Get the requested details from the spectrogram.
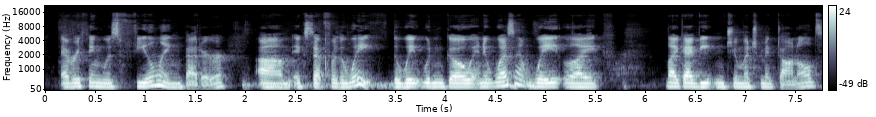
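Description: A woman speaks in an unremarkable speaking voice at a moderate pace, her intonation fairly even. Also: fairly low pitch for a woman. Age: 40s. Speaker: patient. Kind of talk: personal testimony in interview.

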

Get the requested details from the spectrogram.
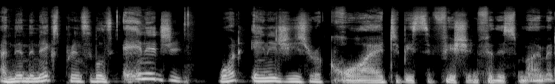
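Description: A man talks fairly quickly with lively intonation and an Australian accent. The sound is dry and close, with no echo. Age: 60s. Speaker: motivational coach. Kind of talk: interview. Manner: animated.

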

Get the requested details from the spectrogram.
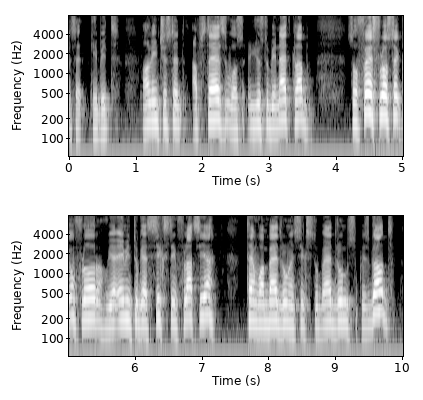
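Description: A man with an Italian accent, high pitch, ordinary pitch variation and a fairly quick pace. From Italy. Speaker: solicitor and property investor. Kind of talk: live presentation. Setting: stage with audience. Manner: animated.

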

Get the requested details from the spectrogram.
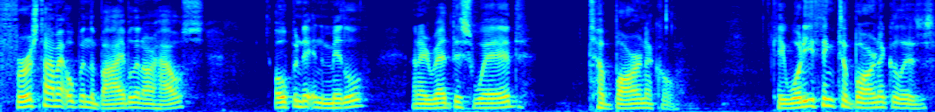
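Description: Speaking in a strong Liverpool accent, a man uses a medium pitch, ordinary pitch variation and an animated tone at a fairly quick pace, broken by long, frequent pauses over a quiet background. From Liverpool, England. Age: 40s. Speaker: former pro skateboarder. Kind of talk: testimony.

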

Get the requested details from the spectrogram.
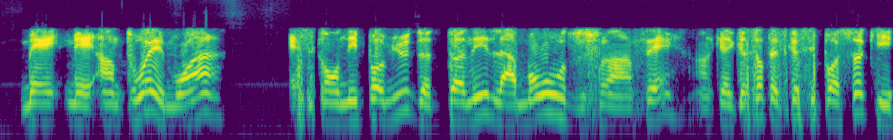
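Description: At a moderate pace, a man with a fairly high voice speaks with ordinary pitch variation. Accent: Quebec. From Quebec, Mont-Laurier region. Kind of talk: casual interview.

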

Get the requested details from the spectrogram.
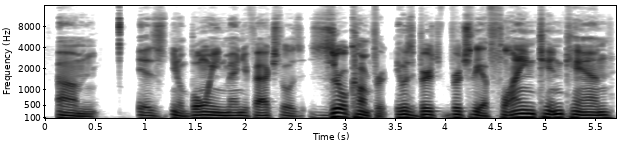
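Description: Very deep, low-pitched man with an American accent. The recording is very clean and dry, with a silent background, close sound and no echo. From US Upper Midwest (Grafton, North Dakota). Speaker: son of a WWII veteran sharing his father's memoir. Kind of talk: radio interview. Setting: radio studio.

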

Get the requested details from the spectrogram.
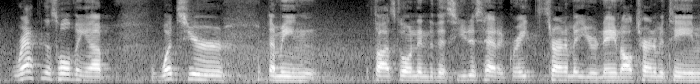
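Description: A man with a fairly high voice, a fairly quick pace and fairly even intonation, over noticeable background noise. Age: 40s. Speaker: podcast host. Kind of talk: casual interview.

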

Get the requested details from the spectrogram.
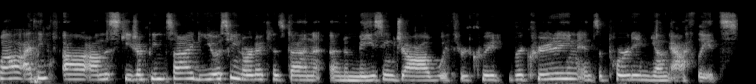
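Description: Here is an ordinary speaking voice: a woman with an American accent and a fairly high pitch. She speaks at a moderate pace with ordinary pitch variation and hardly any pauses. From Wisconsin. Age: 20s. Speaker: ski jumper. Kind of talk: interview.

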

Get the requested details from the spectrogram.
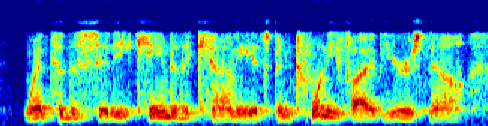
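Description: There is noticeable background noise. A man with a Californian accent speaks at a fairly quick pace. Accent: General American (Californian). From US West Coast, San Jose, California. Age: 60s. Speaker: county politician. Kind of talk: radio interview.

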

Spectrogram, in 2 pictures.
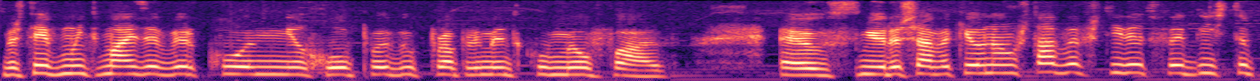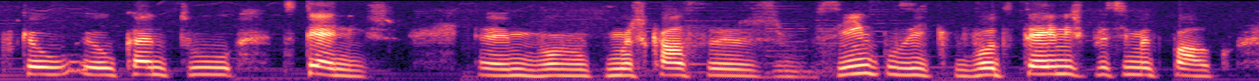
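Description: A woman speaks at a fairly quick pace in a plain, everyday voice, her fairly high pitch carrying ordinary pitch variation. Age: 20s. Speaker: fado singer. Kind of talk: interview.

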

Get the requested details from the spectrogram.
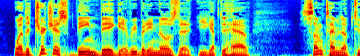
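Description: Against a quiet background, a man with a normal speaking voice moves at a fairly quick pace with fairly even intonation. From California, partly raised in Nicaragua. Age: 50s. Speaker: church elder. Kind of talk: interview testimony.

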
